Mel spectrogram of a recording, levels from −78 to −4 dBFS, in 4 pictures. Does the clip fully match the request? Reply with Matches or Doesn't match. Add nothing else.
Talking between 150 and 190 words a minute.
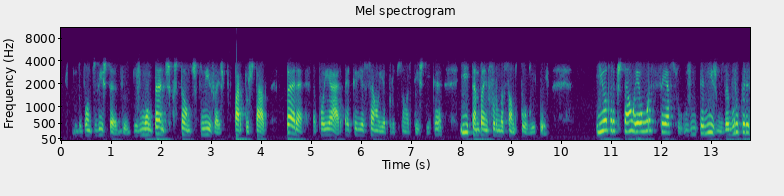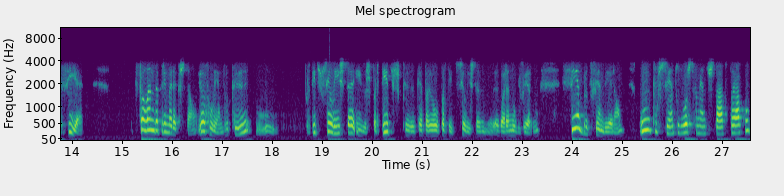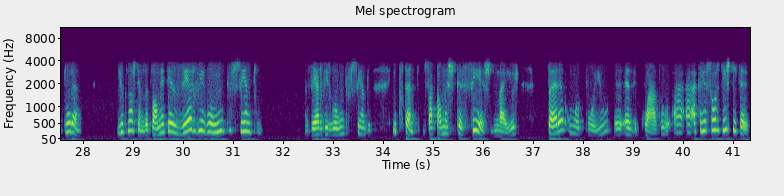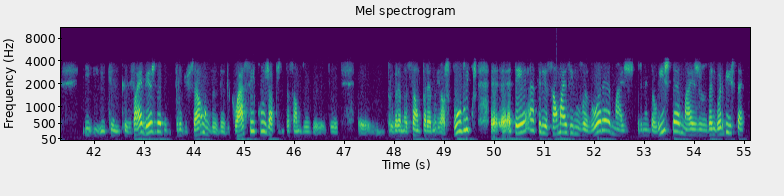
Doesn't match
